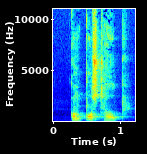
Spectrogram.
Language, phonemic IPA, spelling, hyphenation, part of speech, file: Dutch, /kɔmˈpɔstˌɦoːp/, composthoop, com‧post‧hoop, noun, Nl-composthoop.ogg
- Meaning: compost heap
